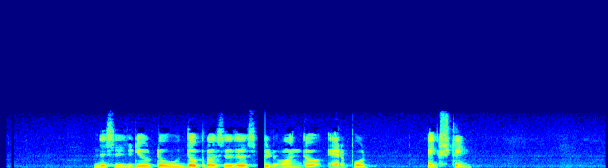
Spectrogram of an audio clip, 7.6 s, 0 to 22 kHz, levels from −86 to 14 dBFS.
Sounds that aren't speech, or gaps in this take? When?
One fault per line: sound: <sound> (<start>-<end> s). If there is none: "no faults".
sound: dropout (3.2-3.3 s)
